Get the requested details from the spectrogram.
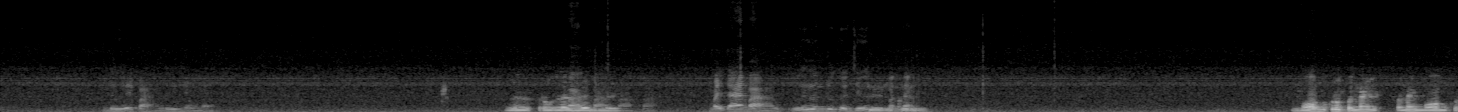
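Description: A young man speaks calmly over an online call, heard through a computer speaker.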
